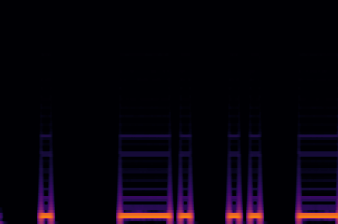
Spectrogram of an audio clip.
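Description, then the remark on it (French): Morse code beeps said to spell 'Mikos the Night': a clear, steady electronic tone keyed on and off in six pulses, short, long, short, short, short, long, with no voices around them. “Ça, ça voulait dire Mikos the Night en morse.”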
